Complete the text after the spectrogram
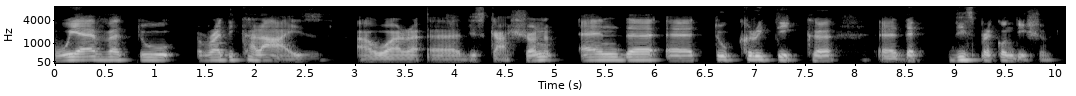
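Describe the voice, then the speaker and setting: A man with a very low voice and an Italian accent speaks slowly on a discussion panel. He talks in halting English, pausing often and filling the gaps while he searches for the next word. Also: a bit bright. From Italy. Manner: halting, many fillers, searching for words. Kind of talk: panel talk.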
